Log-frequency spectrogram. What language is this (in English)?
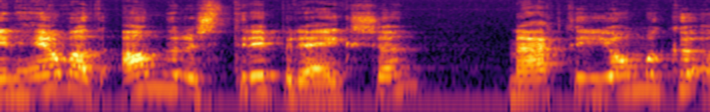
Dutch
